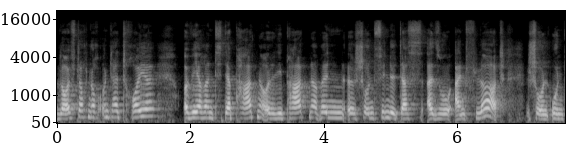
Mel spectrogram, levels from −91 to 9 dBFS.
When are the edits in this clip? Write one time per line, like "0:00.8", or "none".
none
